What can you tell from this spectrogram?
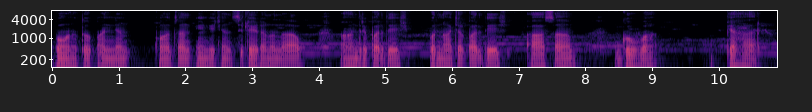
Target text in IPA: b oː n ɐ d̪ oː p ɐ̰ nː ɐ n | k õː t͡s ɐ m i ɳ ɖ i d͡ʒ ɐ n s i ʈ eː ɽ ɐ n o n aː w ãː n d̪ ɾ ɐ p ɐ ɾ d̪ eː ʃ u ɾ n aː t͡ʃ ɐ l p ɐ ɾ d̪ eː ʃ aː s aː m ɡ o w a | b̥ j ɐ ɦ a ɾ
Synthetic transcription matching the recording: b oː n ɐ t̪ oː p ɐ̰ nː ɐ n | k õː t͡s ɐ n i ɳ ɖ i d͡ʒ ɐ n s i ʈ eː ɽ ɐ n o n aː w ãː n d̪ ɾ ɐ p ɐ ɾ d̪ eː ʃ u ɾ n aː t͡ʃ ɐ l p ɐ ɾ d̪ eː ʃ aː s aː m ɡ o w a | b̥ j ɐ ɦ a ɾ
